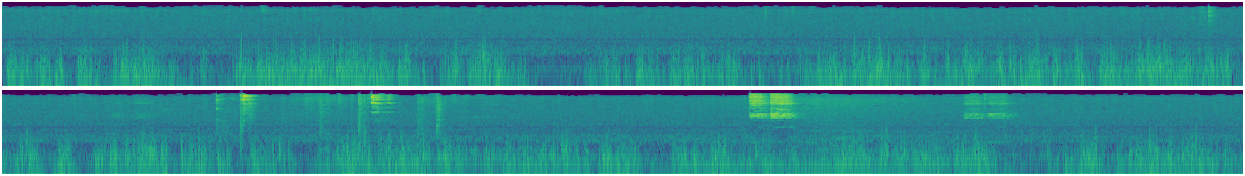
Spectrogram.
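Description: Loud, uneven low rumbling background noise. A few sharp clicks come in the middle, and two short high-pitched bursts near the end, the first lasting about a second.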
